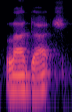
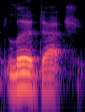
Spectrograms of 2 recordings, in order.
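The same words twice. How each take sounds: First: "La" said with an open "ah" vowel; "La" rhyming with "spa"; corrected article. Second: "Le" said with a short "luh" vowel; "Le" rhyming with "duh"; French-style article. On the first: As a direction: say "La" as "lah" before Dutch. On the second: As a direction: say "Le" as "luh" before Dutch. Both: Real, not acted. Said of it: "Oh, it's La Dutch".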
